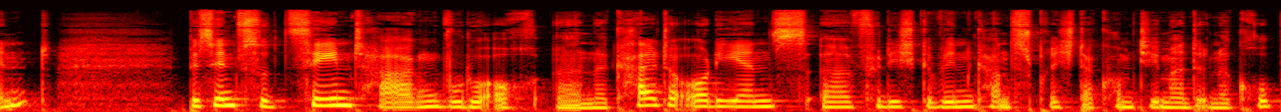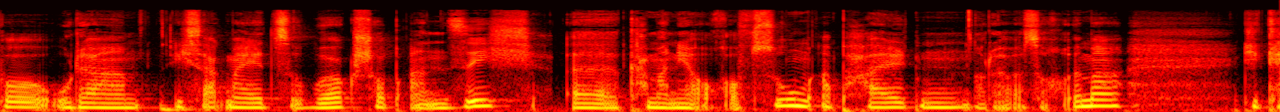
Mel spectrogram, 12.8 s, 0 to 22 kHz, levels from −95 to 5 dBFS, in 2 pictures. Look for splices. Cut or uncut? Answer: cut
